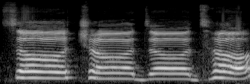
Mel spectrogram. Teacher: दात व तालू यांच्यामध्ये उच्चारला जाणाऱ्या ध्वनींना वत्सर्य ध्वनी म्हणतात. यांनाच दंत तालव्य वर्ण असेही म्हणतात.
